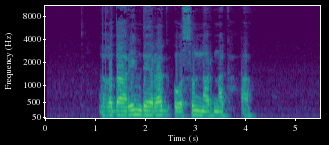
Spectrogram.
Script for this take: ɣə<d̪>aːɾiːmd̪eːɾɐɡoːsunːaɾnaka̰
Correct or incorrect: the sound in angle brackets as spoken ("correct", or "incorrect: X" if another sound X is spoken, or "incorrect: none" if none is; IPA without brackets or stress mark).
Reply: correct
